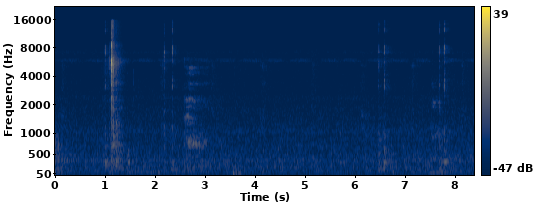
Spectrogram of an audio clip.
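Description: Mouse clicks during a software tutorial in SALOME and OpenFOAM, with one sharper click followed by a few faint, sparse clicks spread across an otherwise quiet desk background.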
